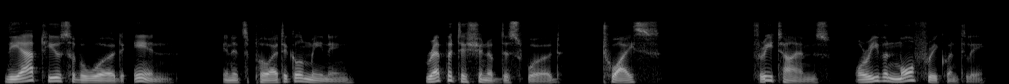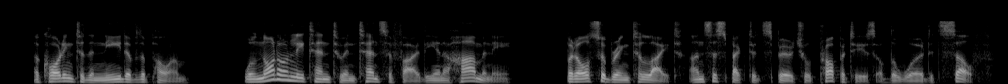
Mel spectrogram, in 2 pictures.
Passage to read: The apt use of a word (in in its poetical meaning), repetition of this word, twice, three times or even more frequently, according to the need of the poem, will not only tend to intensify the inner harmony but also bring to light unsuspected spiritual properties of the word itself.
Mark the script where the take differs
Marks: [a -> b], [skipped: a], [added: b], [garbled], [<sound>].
The apt use of a word (in in its poetical meaning), repetition of this word, twice, three times or even more frequently, according to the need of the poem, will not only tend to intensify the inner harmony but also bring to light unsuspected spiritual properties of the word itself.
